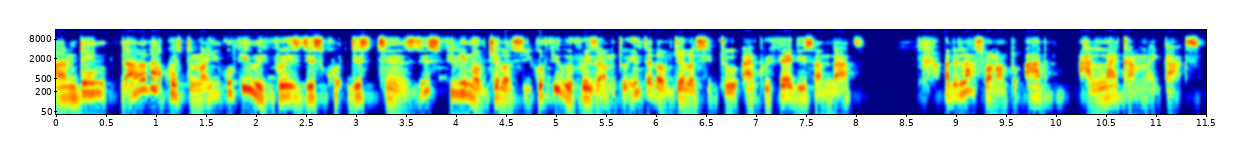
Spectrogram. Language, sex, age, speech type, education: Nigerian Pidgin, male, 30-45, spontaneous, tertiary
